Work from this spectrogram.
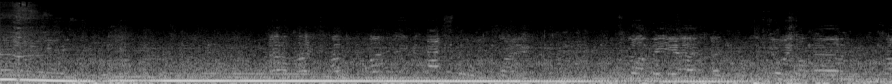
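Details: K20 turbo Ford Escort with a new ECU, loaded using launch control: the engine pulls under boost with a buzzing, humming tone that drops in pitch as revs fall; owner suspects a boost leak at the V-bands or boost pipe joins.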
